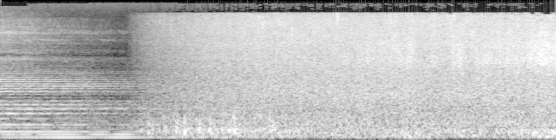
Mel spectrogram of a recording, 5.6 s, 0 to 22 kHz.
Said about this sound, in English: February 21st, 1916. A week of rain, wind, and heavy fog along the Western Front finally breaks, and for a moment, there is silence in the hills north of Verdun.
